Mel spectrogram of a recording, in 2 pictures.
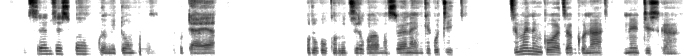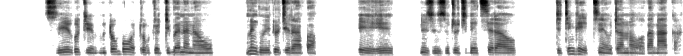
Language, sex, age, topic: Ndau, female, 18-24, health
